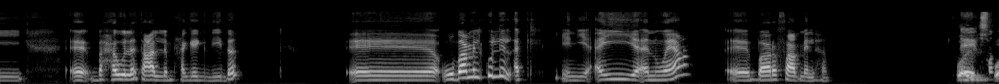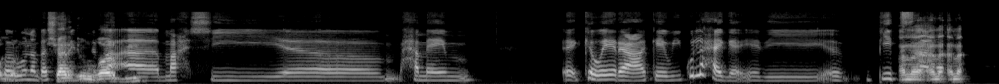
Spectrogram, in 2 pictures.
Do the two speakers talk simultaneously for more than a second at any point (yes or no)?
yes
